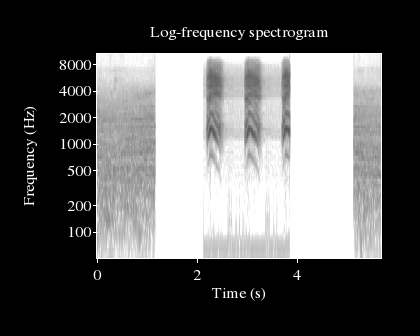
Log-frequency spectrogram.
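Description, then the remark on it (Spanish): Three loud, harsh crow caws from a bird attack in the film The Birds ring out, the first two long and drawn out, the last short and clipped, set between stretches of dense, hissy noise. “Audios los pajaros”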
